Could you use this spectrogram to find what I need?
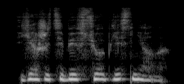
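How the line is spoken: Soft whisper. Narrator (Russian): тихонько прошептала подруга

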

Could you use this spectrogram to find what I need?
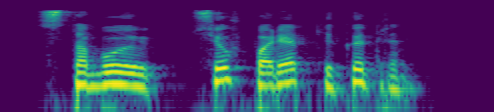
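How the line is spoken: Plain. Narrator (Russian): спросил Питер

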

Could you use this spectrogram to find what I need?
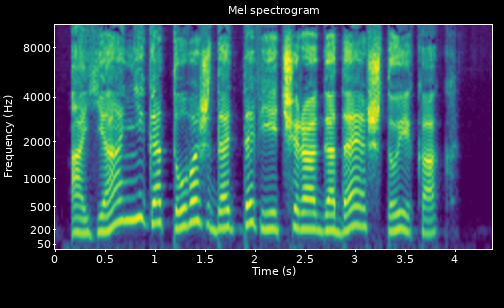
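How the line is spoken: Plain. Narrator (Russian): сказала Эльга

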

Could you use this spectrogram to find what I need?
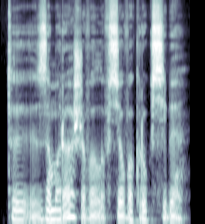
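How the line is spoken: Quiet. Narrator (Russian): тихо сказал Дариус

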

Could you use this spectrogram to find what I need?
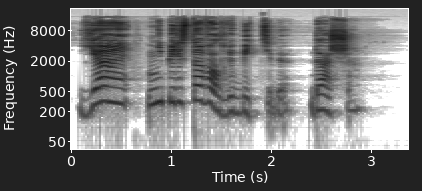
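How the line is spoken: Very quiet. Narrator (Russian): Ваня очень тихо произнес

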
